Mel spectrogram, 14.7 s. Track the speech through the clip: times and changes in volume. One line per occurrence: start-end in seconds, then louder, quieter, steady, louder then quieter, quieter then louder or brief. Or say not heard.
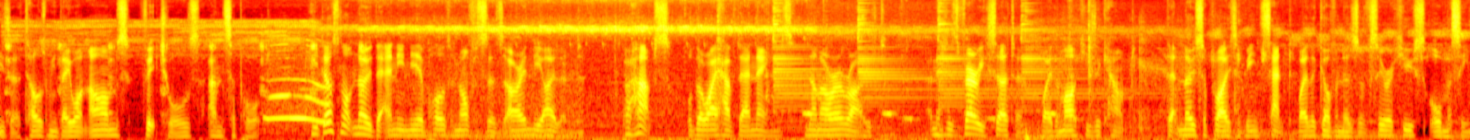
0.0-14.6 steady.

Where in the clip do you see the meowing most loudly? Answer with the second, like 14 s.
3 s.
